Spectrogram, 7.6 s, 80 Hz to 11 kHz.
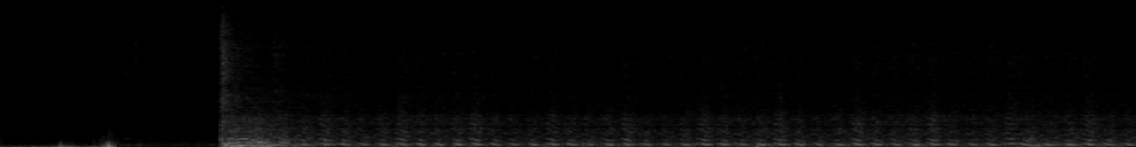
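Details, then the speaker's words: Widebody Fox Body with cammed built Coyote V8, ported Boss 302 heads, Whipple Cobra Jet supercharger, first start after tune changed injector size from 47 lb to 120 lb: short crank, catches, lopes and surges roughly once a second, stumbling; owner suspects flooding or timing. "it sounds rowdy it also sounds kind of pissed so hopefully the timing on the motor's right we'll see I wonder why it's doing that I think it's flooding actually"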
